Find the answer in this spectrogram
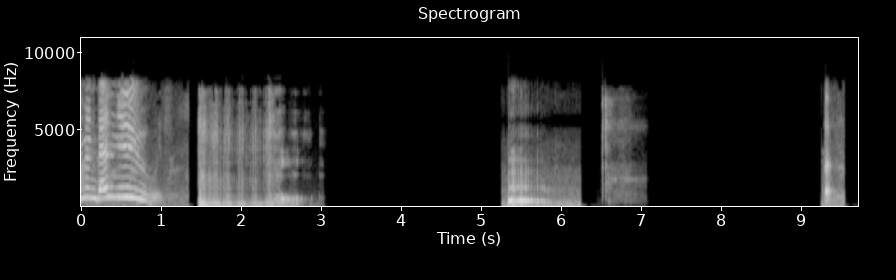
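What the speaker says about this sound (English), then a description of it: "I'm burping!" Several loud, voiced burps in cartoon talking-animal style, with a long first one, a second right after, then shorter bursts separated by silence.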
